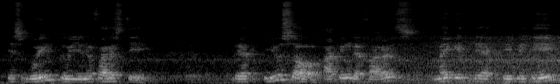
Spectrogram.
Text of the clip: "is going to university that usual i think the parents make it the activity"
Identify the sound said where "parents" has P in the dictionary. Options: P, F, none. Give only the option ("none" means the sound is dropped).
F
